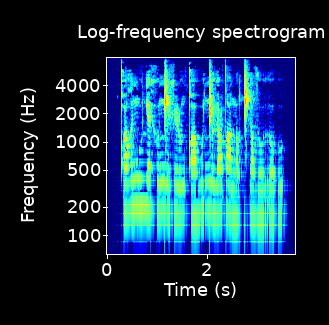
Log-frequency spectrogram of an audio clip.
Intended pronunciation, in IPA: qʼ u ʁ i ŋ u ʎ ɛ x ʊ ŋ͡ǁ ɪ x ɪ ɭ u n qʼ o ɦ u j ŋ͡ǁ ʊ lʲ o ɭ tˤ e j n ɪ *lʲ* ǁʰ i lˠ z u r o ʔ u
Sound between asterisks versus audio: incorrect: lˠ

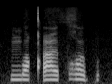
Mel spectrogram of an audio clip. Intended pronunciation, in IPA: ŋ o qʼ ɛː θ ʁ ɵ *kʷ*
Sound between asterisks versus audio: incorrect: p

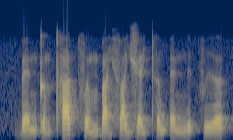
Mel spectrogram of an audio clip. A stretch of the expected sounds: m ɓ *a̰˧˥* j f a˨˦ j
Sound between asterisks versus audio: incorrect: a̰˧˨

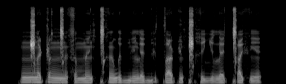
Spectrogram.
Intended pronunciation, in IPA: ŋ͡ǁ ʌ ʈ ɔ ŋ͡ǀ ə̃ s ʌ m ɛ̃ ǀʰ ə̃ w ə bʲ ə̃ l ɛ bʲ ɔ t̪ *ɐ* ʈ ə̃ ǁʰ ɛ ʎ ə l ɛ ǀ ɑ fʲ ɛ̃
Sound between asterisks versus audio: incorrect: ɑ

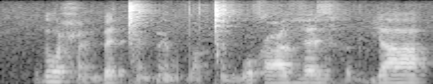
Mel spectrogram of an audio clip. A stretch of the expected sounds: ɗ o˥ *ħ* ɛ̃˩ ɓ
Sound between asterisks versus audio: correct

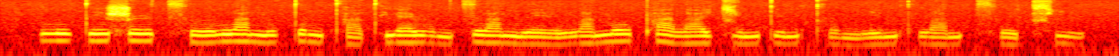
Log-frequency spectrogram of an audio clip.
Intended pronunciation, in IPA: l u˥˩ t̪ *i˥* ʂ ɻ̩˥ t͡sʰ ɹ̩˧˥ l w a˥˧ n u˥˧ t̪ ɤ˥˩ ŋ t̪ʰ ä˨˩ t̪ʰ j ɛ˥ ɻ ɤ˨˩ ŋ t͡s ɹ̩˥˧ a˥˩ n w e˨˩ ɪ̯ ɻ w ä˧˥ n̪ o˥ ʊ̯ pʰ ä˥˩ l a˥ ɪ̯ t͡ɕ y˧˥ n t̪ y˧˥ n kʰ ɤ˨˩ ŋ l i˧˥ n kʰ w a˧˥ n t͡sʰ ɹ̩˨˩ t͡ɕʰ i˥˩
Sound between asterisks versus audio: correct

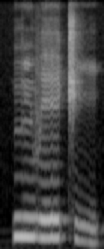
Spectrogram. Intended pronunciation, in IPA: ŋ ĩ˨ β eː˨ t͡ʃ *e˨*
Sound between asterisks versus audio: incorrect: i˨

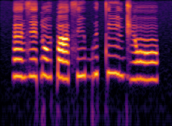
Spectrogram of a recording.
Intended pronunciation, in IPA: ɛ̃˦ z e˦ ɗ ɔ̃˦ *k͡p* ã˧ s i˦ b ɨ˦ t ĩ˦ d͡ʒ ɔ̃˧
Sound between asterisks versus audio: correct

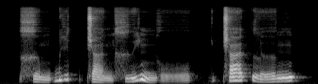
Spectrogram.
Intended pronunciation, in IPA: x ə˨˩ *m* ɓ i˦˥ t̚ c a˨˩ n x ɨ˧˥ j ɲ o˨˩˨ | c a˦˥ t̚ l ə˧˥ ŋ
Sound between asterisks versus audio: correct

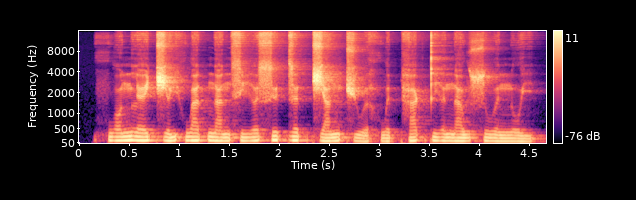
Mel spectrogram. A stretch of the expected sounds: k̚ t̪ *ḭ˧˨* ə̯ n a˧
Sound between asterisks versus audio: incorrect: i˧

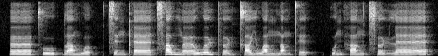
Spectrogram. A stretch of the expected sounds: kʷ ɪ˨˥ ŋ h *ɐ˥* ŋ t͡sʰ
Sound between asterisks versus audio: incorrect: ɐ˨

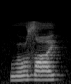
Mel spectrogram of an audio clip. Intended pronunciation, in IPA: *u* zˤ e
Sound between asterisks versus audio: correct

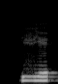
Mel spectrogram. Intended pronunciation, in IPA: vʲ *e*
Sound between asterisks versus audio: correct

